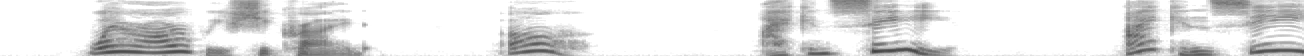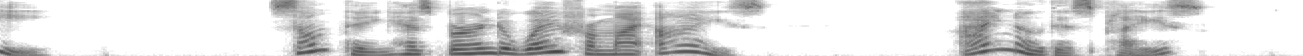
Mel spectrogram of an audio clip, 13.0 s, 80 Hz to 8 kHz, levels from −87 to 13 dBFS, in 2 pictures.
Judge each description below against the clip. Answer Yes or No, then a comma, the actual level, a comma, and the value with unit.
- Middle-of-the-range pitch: No, very high, 255 Hz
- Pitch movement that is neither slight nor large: No, wide, 8.8 semitones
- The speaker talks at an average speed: No, slow, 105 wpm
